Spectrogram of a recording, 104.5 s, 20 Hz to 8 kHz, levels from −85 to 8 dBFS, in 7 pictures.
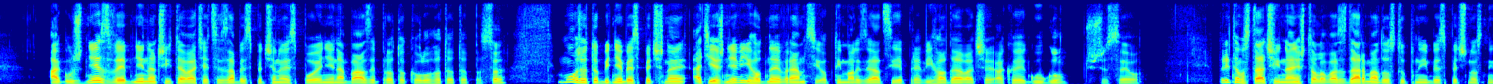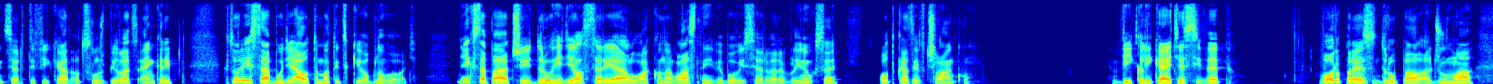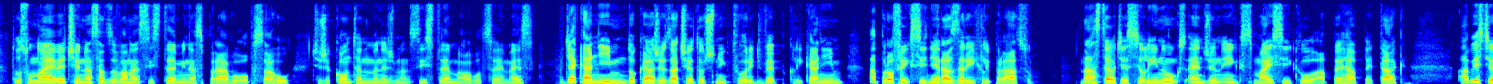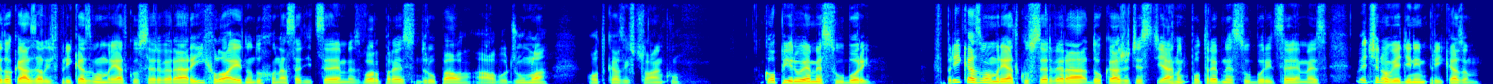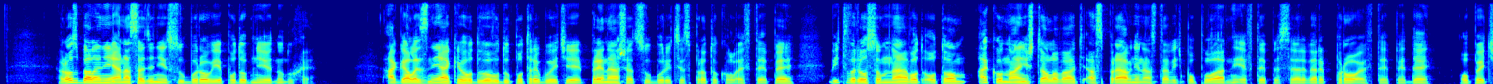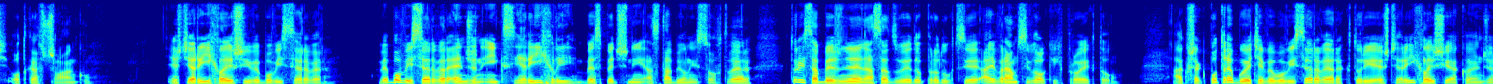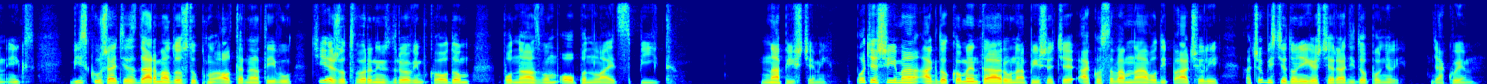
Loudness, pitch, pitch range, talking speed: -24 LUFS, 115 Hz, 100-130 Hz, 140 wpm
